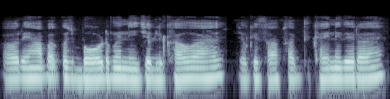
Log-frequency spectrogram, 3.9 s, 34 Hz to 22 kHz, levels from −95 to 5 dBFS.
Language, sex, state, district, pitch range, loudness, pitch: Hindi, male, Uttar Pradesh, Lalitpur, 125-135 Hz, -16 LUFS, 130 Hz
